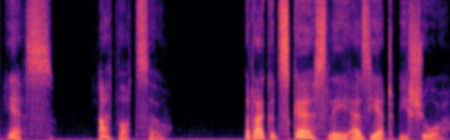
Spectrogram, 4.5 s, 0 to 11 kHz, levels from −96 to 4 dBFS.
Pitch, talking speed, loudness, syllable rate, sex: 200 Hz, 160 wpm, -21 LUFS, 4.3 syllables/s, female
